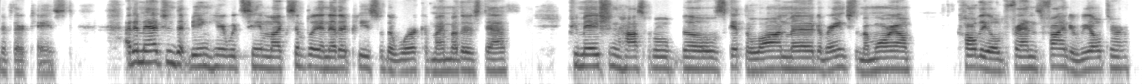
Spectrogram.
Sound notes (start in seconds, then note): none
